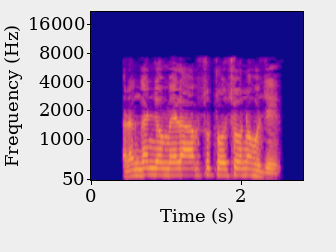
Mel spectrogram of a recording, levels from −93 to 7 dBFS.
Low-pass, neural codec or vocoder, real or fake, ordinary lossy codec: 7.2 kHz; none; real; AAC, 32 kbps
